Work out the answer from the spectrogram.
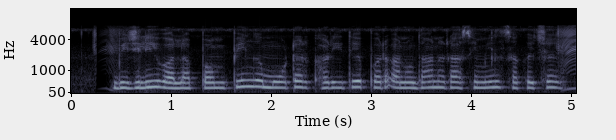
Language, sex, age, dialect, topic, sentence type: Maithili, female, 18-24, Bajjika, agriculture, question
